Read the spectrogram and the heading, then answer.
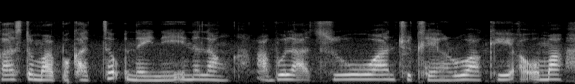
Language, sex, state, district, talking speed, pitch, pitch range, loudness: Mizo, female, Mizoram, Aizawl, 175 wpm, 220 Hz, 205-230 Hz, -18 LUFS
